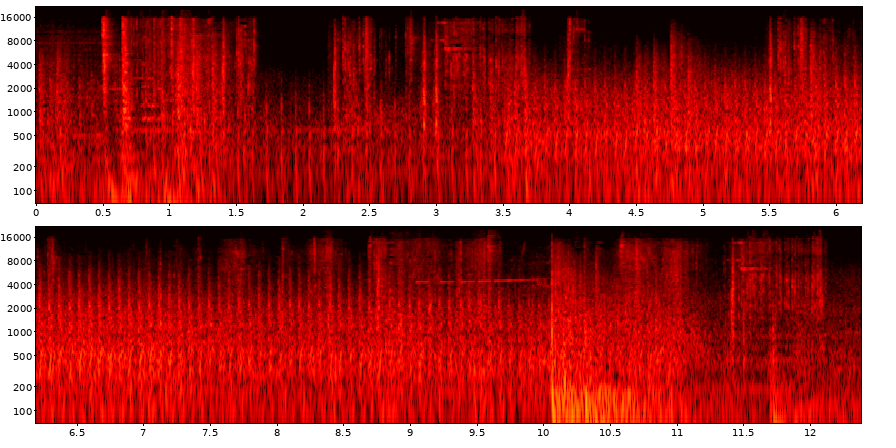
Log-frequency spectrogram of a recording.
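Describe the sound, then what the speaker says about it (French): Dense gunfire rattles continuously in the video game Warzone, with a heavy grenade blast booming near the end over the shooting, loud and close. "Je lance une grenade."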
